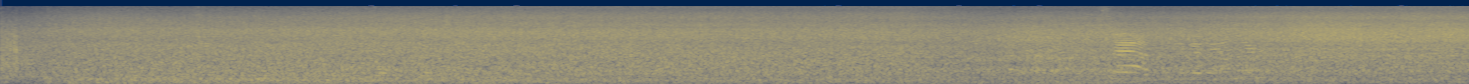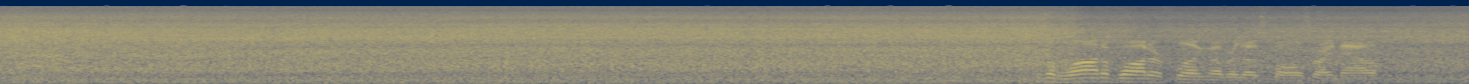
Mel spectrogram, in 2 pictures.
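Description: Rushing water roars loudly and steadily nearby.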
